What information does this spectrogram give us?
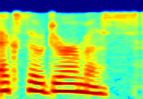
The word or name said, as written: exodermis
